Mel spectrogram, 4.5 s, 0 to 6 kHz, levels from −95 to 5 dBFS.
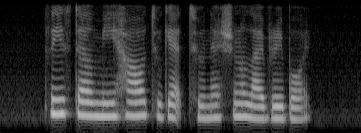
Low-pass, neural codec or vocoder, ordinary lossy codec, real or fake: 5.4 kHz; codec, 16 kHz, 0.4 kbps, LongCat-Audio-Codec; none; fake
